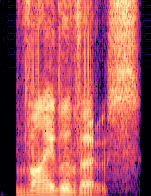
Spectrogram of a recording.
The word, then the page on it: viva voce: British English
